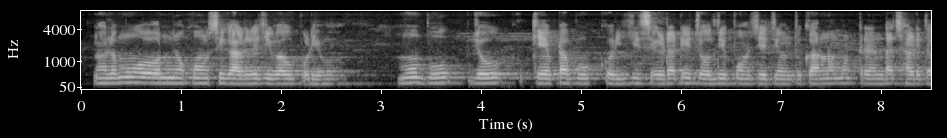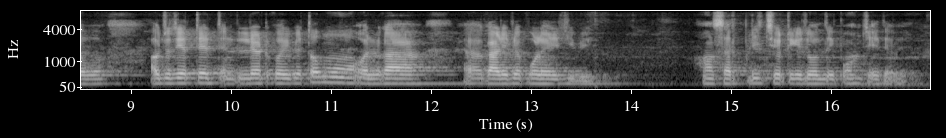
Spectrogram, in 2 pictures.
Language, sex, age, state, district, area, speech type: Odia, male, 18-30, Odisha, Subarnapur, urban, spontaneous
